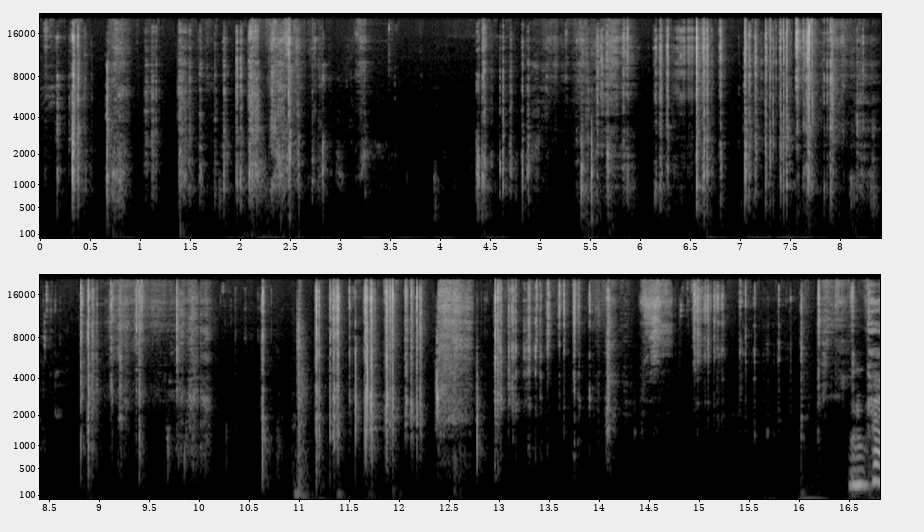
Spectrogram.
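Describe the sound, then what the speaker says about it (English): Scissors cutting a circle through four stacked paper pages for an upcycled paper bauble, a long run of quiet crisp snips and rustles close up, irregular in rhythm with brief pauses. "So now that I'm going to cut round the circle."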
